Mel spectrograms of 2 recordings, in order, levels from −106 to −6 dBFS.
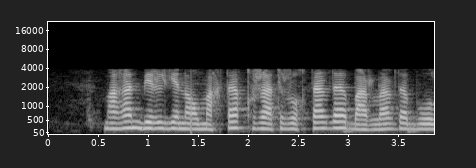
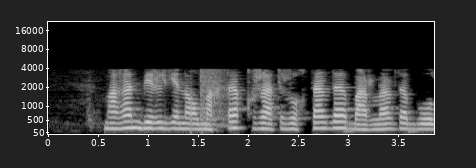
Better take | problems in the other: first | noise reduction (classical method Wiener filter)

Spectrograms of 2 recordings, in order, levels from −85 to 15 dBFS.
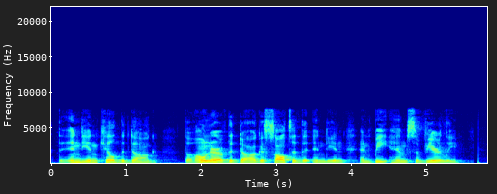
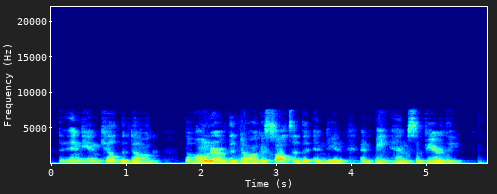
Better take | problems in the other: first | noise reduction (neural separator model SepFormer DNS4)

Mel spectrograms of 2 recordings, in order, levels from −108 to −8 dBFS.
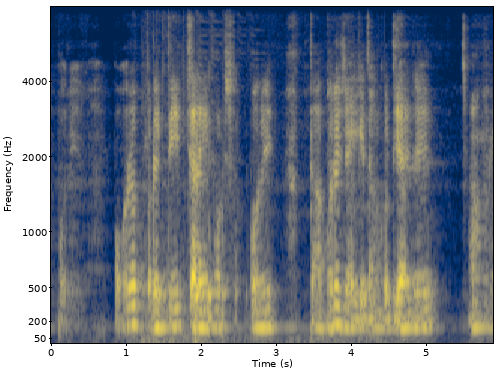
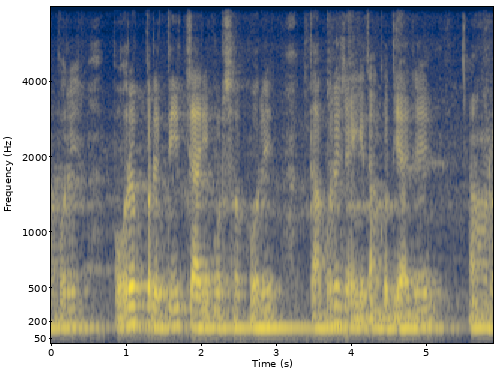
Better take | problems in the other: second | noise reduction (neural mask model DeepFilterNet 3)

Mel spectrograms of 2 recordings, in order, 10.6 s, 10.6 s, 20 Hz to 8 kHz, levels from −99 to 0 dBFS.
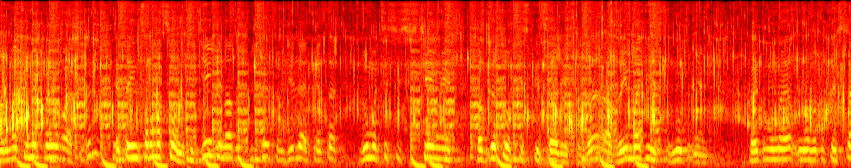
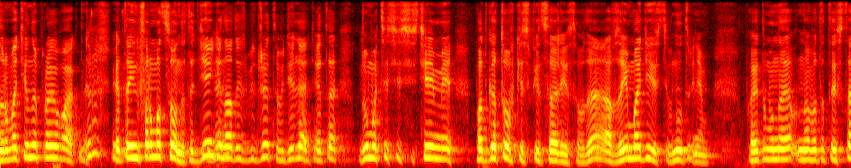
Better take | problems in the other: second | background sound (Drum kit + Fill (with liquid)); as loud as the speech

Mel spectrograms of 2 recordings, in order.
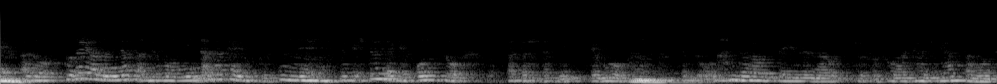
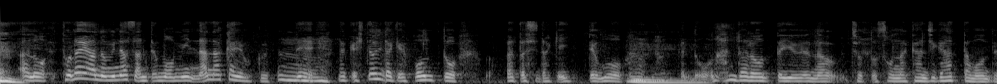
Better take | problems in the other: second | room echo; dies away in 0.9 s

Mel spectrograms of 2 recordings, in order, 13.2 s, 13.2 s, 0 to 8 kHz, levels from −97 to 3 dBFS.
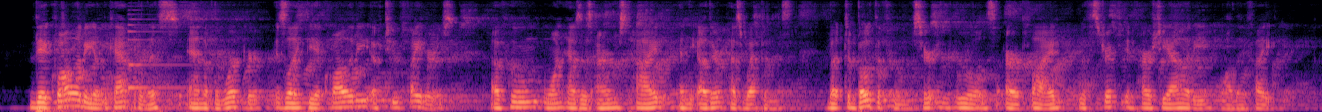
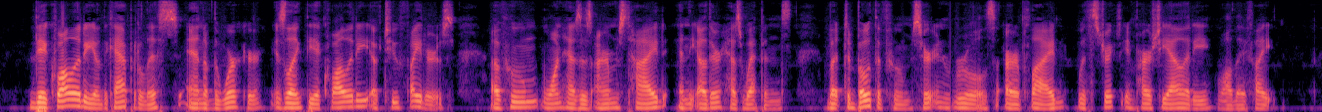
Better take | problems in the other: second | background sound (Bowed string instrument); 18 dB below the speech // room echo; dies away in 2 s

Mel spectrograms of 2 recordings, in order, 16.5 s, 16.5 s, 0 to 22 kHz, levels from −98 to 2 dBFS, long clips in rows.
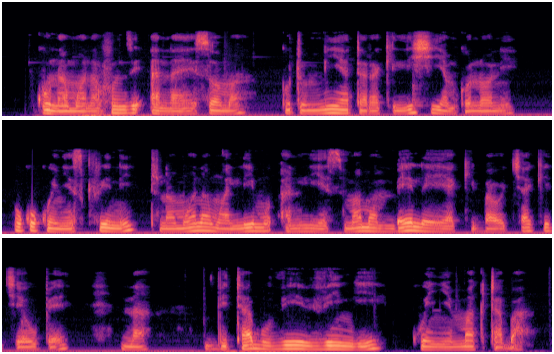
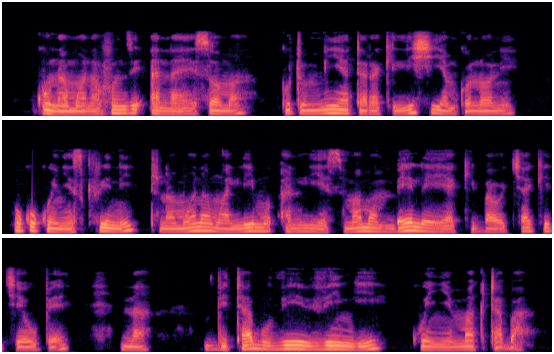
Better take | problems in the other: second | background sound (Tap + Engine starting); 20 dB below the speech

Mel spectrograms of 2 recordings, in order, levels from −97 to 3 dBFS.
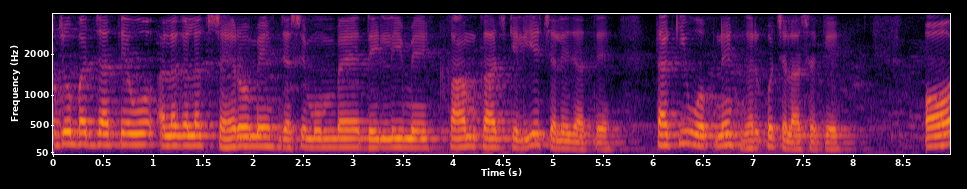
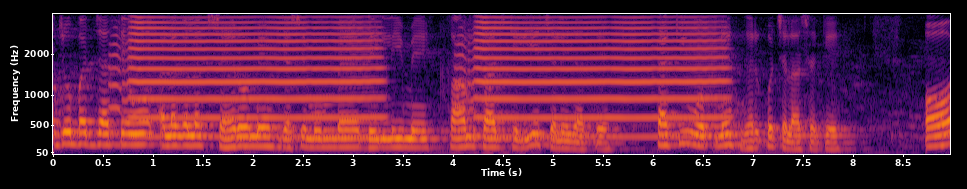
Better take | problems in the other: first | background sound (Trumpet); 2 dB below the speech

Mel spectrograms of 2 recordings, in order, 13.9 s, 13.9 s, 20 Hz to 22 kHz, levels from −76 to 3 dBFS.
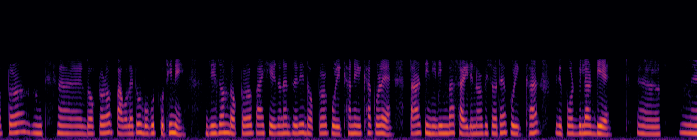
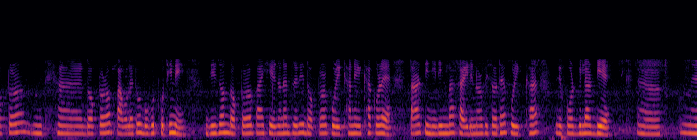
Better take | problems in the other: second | noise reduction (neural diffusion model UNIVERSE++)

